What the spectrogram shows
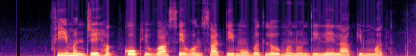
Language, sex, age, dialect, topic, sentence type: Marathi, female, 18-24, Southern Konkan, banking, statement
